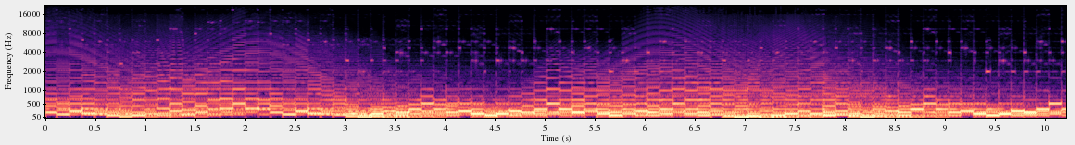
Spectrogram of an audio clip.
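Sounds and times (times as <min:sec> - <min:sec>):
synthesizer arpeggio drops: 0:00.1 - 0:10.0.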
